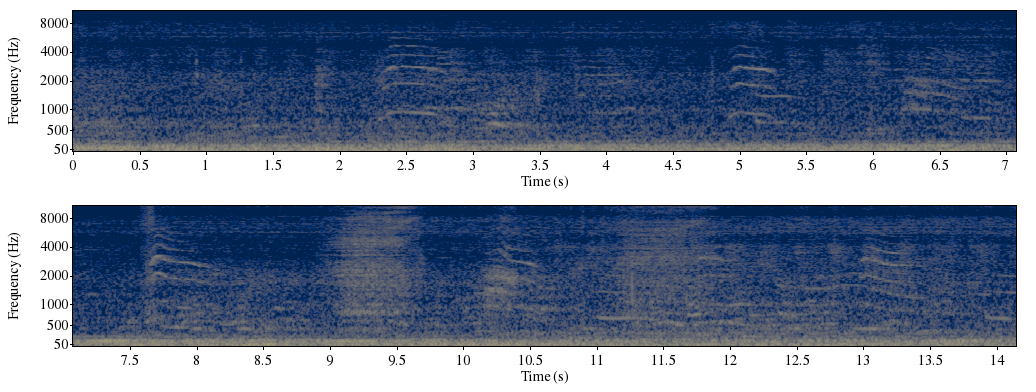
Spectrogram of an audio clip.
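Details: Kittens grooming their mother cat, who attacks and loves them at once; a string of short, high, down-curving mews repeats every second or two over a steady low rumble, with brief hissy bursts near the end.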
